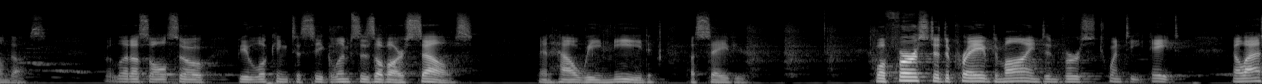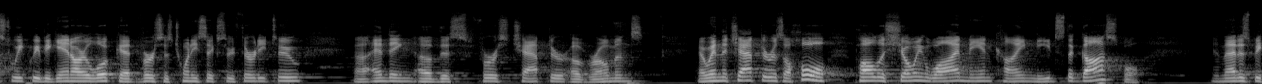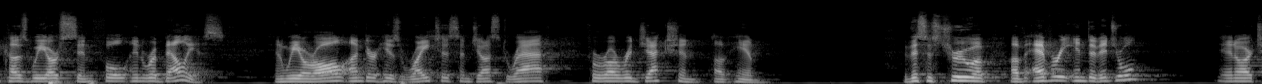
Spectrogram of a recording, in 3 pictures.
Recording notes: to the congregation at the Manchester Reformed Presbyterian Church of New Kensington, PA, on Sunday, January 09, 2022 .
